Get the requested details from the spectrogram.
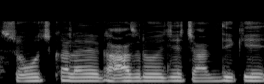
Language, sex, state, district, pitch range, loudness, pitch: Bengali, male, West Bengal, Paschim Medinipur, 160-170 Hz, -25 LUFS, 165 Hz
